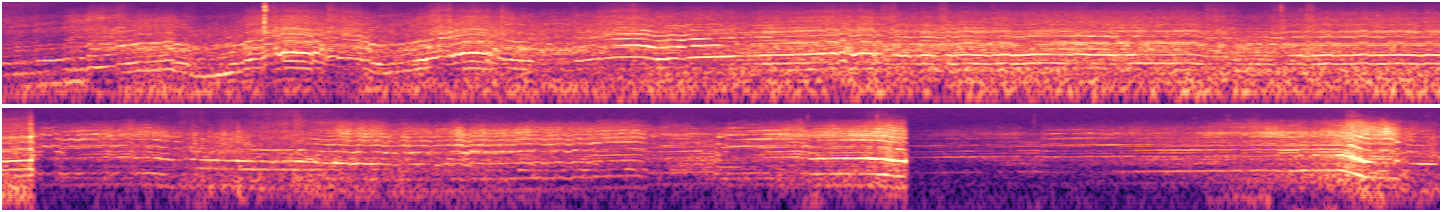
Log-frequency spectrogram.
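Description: Group C racing car engines in Assetto Corsa at Goodwood Festival of Speed drone and whine steadily, pitch rising and falling as they rev, then cutting to quieter engine passes with brief higher squeals.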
